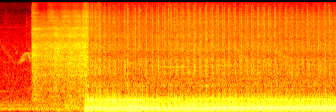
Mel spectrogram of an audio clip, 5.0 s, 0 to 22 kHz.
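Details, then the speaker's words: 1990s Subaru GM6 Impreza with a single-overhead-cam boxer, after a stage-one restoration: the starter whirs briefly, then the engine catches into a steady, deep, even boxer burble at idle with no misses. Normal idle. "Would you just hear it? Beautiful Subaru Boxer rumble. What's interesting is the single overhead cam is actually pretty decent when it comes to like exhaust notes."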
